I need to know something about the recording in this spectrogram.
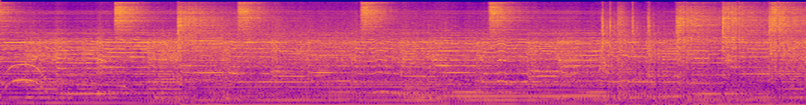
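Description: Heavy metal band playing live: distorted electric guitars with bass and drums, loud, heard from the crowd in a large venue.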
